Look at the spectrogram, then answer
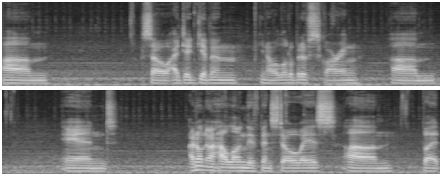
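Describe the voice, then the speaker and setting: A man mumbles at a very slow pace, leaving long, frequent pauses. His very deep, low voice keeps a fairly even intonation. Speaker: let's play gamer. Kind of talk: casual gameplay commentary. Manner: hesitant, mumbling.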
